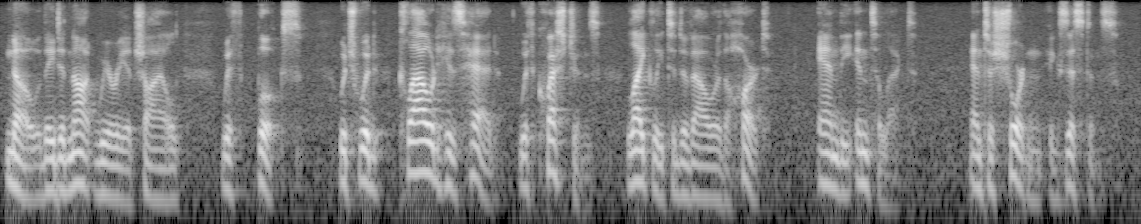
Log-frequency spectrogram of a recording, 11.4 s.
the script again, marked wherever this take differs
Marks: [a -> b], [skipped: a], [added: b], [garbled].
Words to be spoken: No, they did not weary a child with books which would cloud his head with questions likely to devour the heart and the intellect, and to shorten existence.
No, they did not weary a child with books which would cloud his head with questions likely to devour the heart and the intellect, and to shorten existence.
